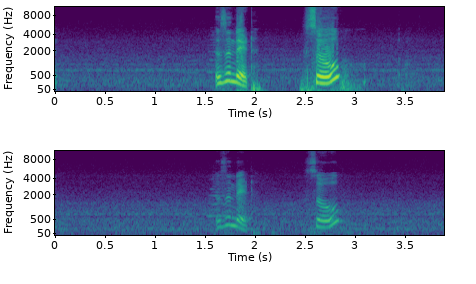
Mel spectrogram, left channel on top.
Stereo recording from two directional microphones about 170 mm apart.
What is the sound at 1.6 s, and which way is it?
Speech, 60° left (ahead or behind).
